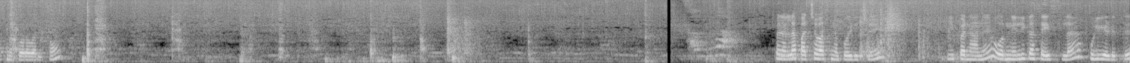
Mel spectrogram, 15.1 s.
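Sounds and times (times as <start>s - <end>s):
spatula scraping pan: 0.0s - 7.2s
food sizzling in oil: 0.0s - 15.0s.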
